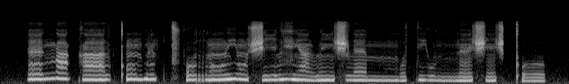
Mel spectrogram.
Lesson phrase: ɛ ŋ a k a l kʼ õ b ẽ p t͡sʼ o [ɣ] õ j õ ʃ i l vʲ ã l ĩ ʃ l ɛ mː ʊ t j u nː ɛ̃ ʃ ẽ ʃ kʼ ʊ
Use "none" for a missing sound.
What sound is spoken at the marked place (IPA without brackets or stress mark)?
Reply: r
